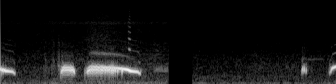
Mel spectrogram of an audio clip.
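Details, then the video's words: Spotted dove, played to stir wild doves into calling: a short low coo, an arched coo, then a long rough purring note curving down at the end. After a pause the phrase begins again. The background is otherwise quiet. "Cu Gáy Giọng Hạp Bổi Đủ Bài [ GÁY GỌI + THÚC + Gù ] Kích Cu Gáy Bổi Gáy"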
